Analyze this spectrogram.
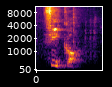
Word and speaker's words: fico: It says, how to safely pronounce fig in Italian? Fico.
